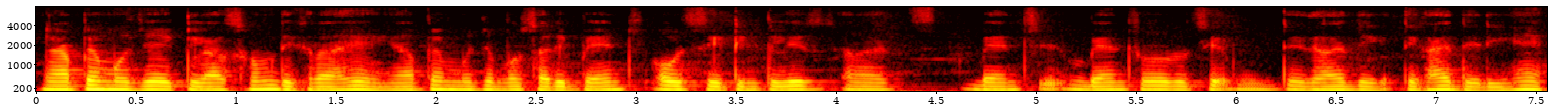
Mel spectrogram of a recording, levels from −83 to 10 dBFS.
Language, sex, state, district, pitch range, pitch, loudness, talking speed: Hindi, male, Maharashtra, Sindhudurg, 130-140 Hz, 135 Hz, -18 LUFS, 180 wpm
